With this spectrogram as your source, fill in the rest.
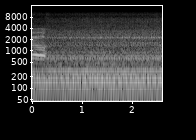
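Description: Diesel engine of a John Deere 3046R cab tractor, its rear tires weighted with beet juice, idling at night in light snow, a steady close rumble with a brief voice at the start.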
